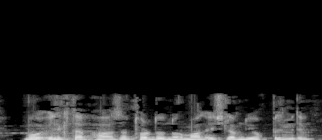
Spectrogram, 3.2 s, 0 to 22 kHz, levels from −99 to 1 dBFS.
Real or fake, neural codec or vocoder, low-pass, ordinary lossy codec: real; none; 7.2 kHz; MP3, 32 kbps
